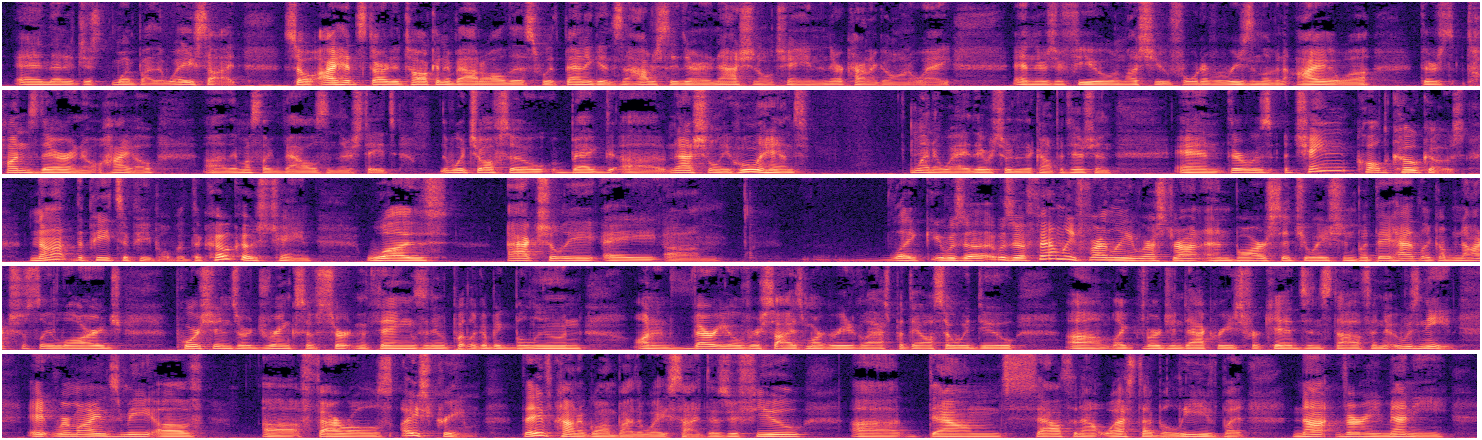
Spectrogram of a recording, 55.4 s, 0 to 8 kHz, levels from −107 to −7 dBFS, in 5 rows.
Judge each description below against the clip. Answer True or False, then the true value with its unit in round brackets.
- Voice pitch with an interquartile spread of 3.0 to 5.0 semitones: False (2.5 semitones)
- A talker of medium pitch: True (150 Hz)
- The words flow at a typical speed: True (190 wpm)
